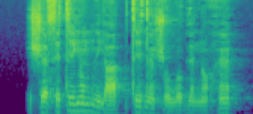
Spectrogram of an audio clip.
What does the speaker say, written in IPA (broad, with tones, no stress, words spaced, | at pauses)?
ʃɛ˧si˦ ti˦jũ˦ bĩ˦˨ja˨˦ | ti˧dɛ̃˨ ʃo˨wo˧ɡɛ˨nɔ̃˨˦ hɛ̃˦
